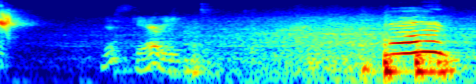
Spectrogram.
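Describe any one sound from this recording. A toddler girl makes loud, playful vocal sounds up close.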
